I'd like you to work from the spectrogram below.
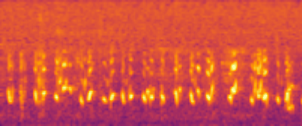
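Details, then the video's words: Tired guinea pig making a steady series of short, bright squeaks, about four per second, each slightly rising and falling, over a quiet background. "Guinea pig tired"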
